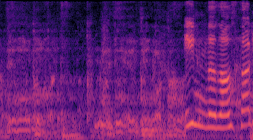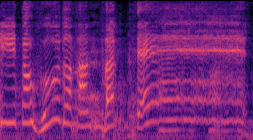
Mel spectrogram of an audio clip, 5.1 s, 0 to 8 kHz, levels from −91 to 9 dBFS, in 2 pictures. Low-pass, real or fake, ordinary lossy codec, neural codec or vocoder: none; fake; none; codec, 16 kHz, 4 kbps, FunCodec, trained on LibriTTS, 50 frames a second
